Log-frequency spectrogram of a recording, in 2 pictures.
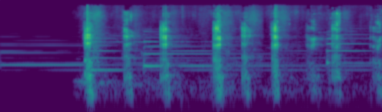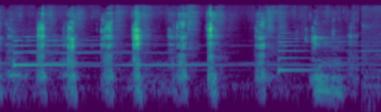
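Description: A pig grunting in short, sharp bursts, about two a second, over light piano music.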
